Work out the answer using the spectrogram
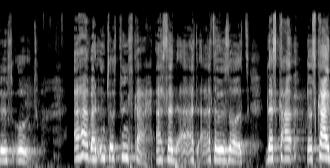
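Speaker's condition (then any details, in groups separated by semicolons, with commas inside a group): Cerebral palsy; therapy started late, at age ten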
